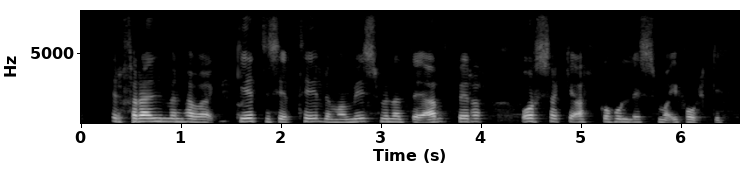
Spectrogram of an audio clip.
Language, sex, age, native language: Icelandic, female, 20-29, Icelandic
